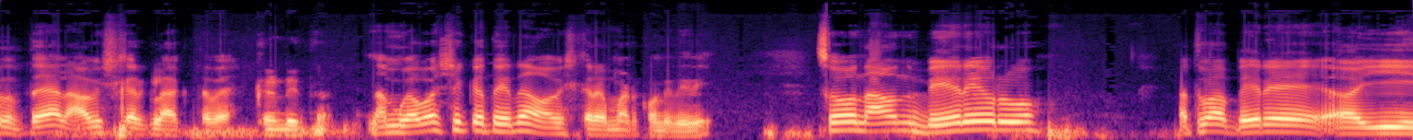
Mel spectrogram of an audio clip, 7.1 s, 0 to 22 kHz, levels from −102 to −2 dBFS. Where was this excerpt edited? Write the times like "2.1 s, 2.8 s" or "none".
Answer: none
